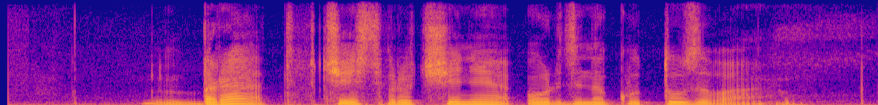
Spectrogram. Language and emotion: Russian, positive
